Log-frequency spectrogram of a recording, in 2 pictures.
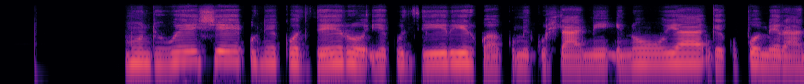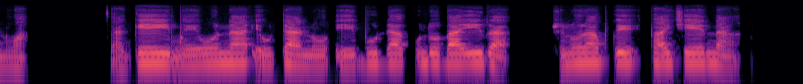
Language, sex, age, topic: Ndau, male, 50+, health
